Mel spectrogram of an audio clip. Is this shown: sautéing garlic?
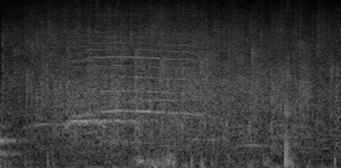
no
